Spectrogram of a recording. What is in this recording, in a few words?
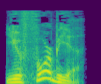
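"euphorbia", British English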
